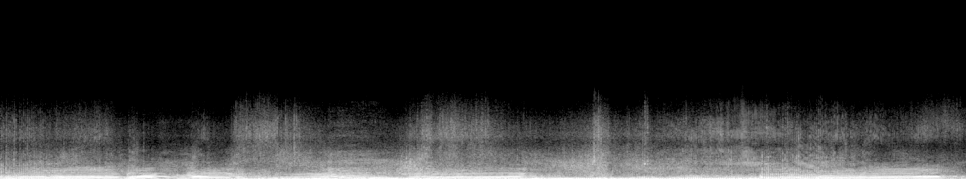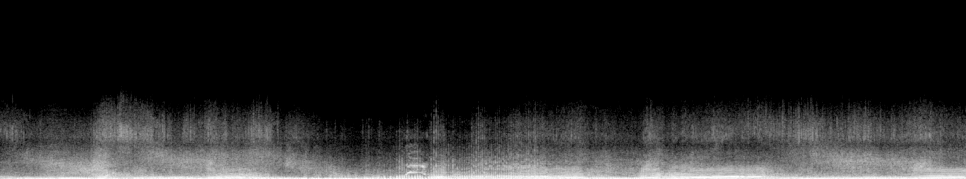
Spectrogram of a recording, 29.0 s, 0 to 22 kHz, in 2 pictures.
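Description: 2020 Yamaha YZ450F's single-cylinder four-stroke engine ridden hard, its pitch rising and falling over and over with throttle and gear changes. The throttle closes briefly about two seconds in and again just after halfway.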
